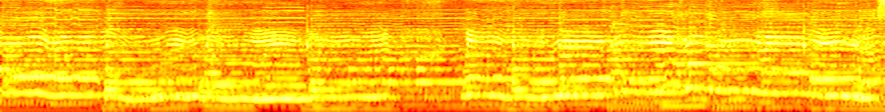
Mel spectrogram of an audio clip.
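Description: Cantonese opera (yuequ) music: a wavering, ornamented lead melody with vibrato over a traditional Chinese ensemble accompaniment.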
